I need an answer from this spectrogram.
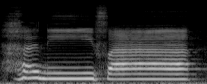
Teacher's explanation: یہ والی جو ہا ہے نا یہ چیسٹ سے ادا ہوگی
